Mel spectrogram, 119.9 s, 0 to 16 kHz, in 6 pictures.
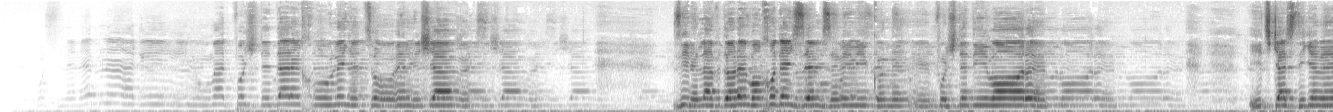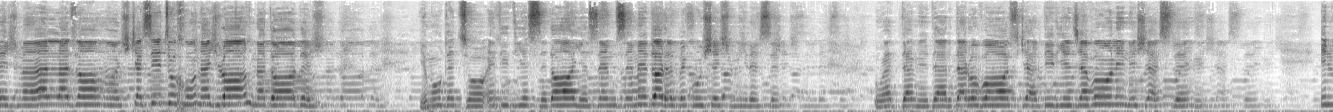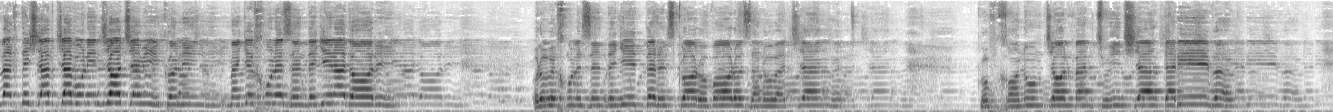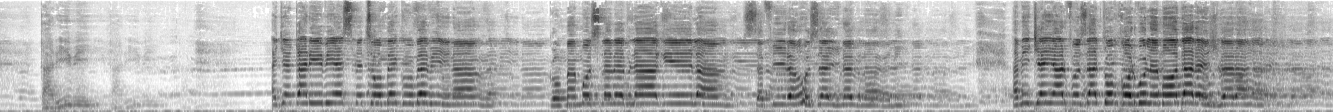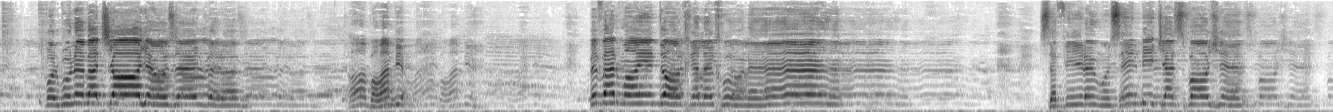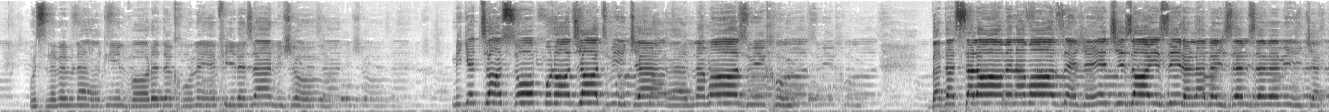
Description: روضه مسلم ابن عقیل
محرم97 شب اول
